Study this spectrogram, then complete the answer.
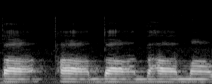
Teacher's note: दोनों होठों की सहायता से उच्चारित होने के कारण प वर्ग के वर्ण ओष्ठ ही कहलाते हैं। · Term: होष्ठी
